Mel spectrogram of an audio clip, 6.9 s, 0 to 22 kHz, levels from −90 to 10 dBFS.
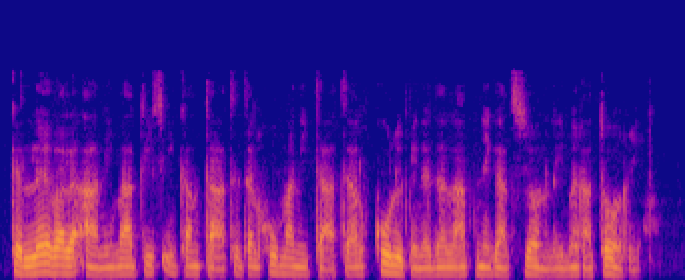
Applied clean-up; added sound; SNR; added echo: none; none; none; none.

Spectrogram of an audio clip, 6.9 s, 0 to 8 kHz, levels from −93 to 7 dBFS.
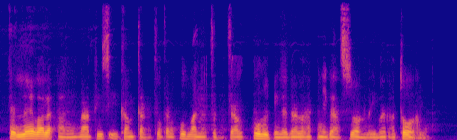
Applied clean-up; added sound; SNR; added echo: neural mask model DeepFilterNet 3.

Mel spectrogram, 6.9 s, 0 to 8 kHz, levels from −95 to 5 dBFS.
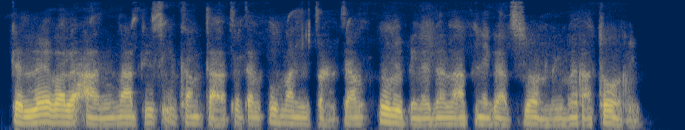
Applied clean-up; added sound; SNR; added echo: neural mask model Resemble Enhance denoiser.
